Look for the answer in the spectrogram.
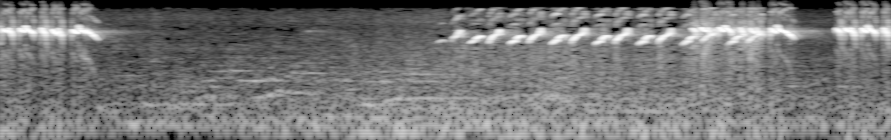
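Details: Bushchat called mantenan gunung, singing with a tight 'ngeroll' roll: a loud high trill, a pause, then a long run of rapid repeated rising notes merging into dense, shimmering high trills.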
